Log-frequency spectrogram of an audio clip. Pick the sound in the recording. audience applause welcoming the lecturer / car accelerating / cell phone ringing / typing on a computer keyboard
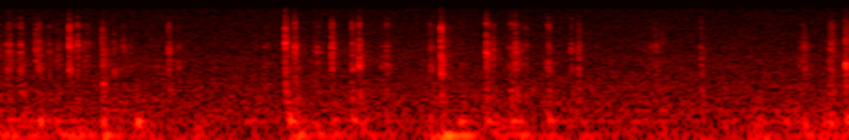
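typing on a computer keyboard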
